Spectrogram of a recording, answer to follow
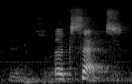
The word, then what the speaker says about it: accept: How many syllables do you have? Two syllables. Which is the stressed one? Second one. The second one. So the first syllable, you're tired. Accept. You throw all the emphasis on the second one, which is the stressed one. So the first one is accept. Accept.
